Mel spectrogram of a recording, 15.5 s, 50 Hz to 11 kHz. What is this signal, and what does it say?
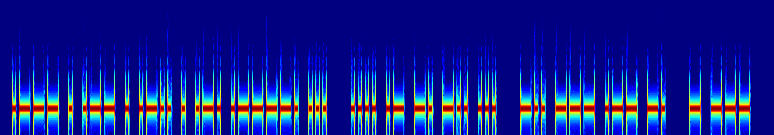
Morse code, heard as a keyed tone, about 17 wpm, 700 Hz. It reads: JEWELER'S HANDS DOWN TO
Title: A Sound Of Thunder 17wpm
